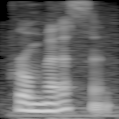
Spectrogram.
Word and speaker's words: Promescent: We would say that our show today is brought to you by Promescent. – Promescent.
